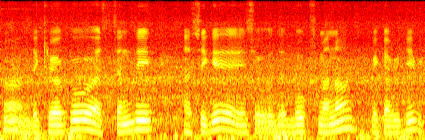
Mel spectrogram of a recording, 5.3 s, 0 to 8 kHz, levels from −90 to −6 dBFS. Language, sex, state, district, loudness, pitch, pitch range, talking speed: Odia, male, Odisha, Khordha, -15 LUFS, 115 Hz, 110-145 Hz, 125 wpm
